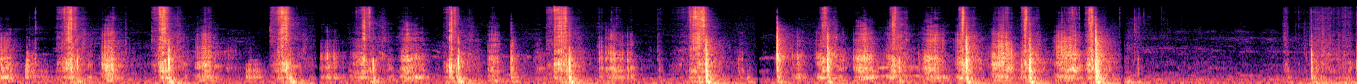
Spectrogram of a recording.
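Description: Chef's knife chopping whole carrots on a plastic cutting board: quick, irregular knocks of the blade through the carrot onto the board, about three a second, stopping about eight seconds in.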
